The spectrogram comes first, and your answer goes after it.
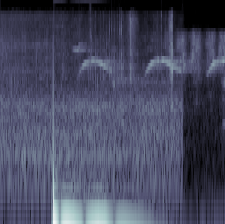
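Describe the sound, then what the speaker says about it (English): Garden birdsong near a horse chestnut tree at the edge of a wood: a few clear rising chirps and sweeping whistles repeat over a soft outdoor background, punctuated by a brief thump. "hope you can hear me over the bird song"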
